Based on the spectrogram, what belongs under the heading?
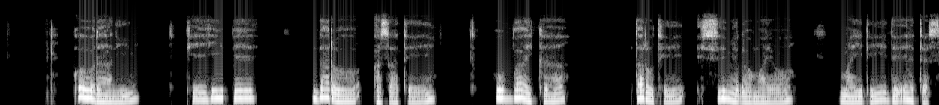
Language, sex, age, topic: Gamo, male, 18-24, government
